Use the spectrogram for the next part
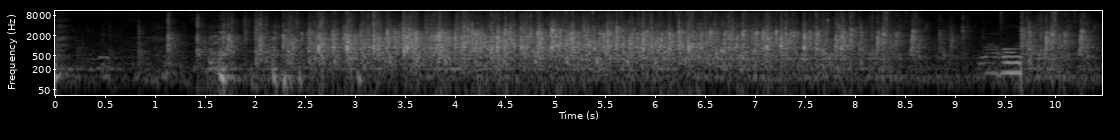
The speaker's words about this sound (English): Holy applause.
